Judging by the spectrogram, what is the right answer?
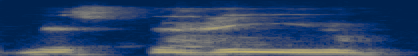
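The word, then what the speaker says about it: نستعين: Sedangkan kata nasta'in dibaca dengan memfathahkan huruf nun nasta'inu.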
